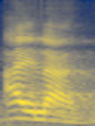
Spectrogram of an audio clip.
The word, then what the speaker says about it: island: The word is island, not Island.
